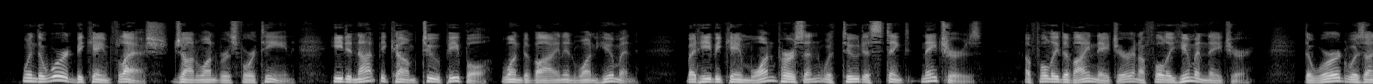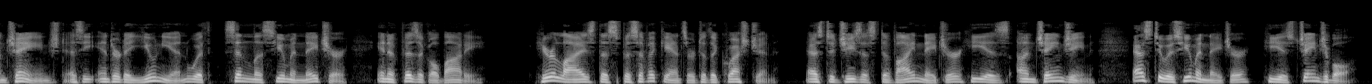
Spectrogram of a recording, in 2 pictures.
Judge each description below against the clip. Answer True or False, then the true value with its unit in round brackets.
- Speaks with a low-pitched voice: True (115 Hz)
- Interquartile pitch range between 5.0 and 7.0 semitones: False (4.3 semitones)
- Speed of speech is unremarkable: True (175 wpm)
